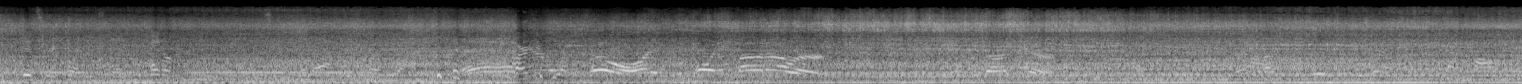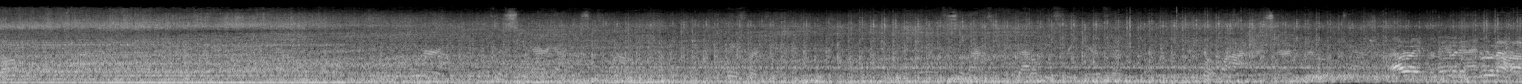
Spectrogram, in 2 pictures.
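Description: Antique tractor engine working steadily under load at low speed, pulling a weight truck in a tractor pull, with a deep, even engine drone that stops about two-thirds of the way through. Voices are heard over it at times.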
